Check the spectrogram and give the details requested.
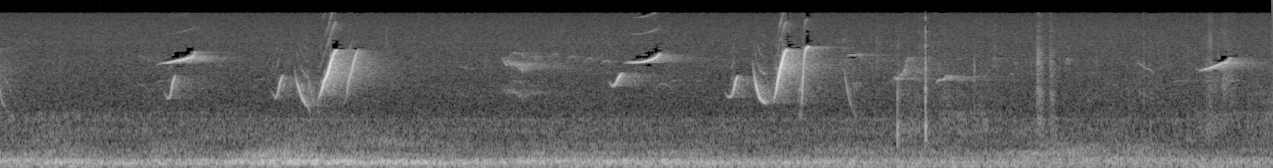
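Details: Golden whistler in Daisy Forest, Queensland, Australia, singing clear whistled notes that end in a sharp, rising whip-crack, with the phrase given twice over a steady low rumble.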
